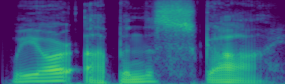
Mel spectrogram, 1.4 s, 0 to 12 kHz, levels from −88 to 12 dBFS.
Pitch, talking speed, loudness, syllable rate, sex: 105 Hz, 250 wpm, -17 LUFS, 5.5 syllables/s, male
